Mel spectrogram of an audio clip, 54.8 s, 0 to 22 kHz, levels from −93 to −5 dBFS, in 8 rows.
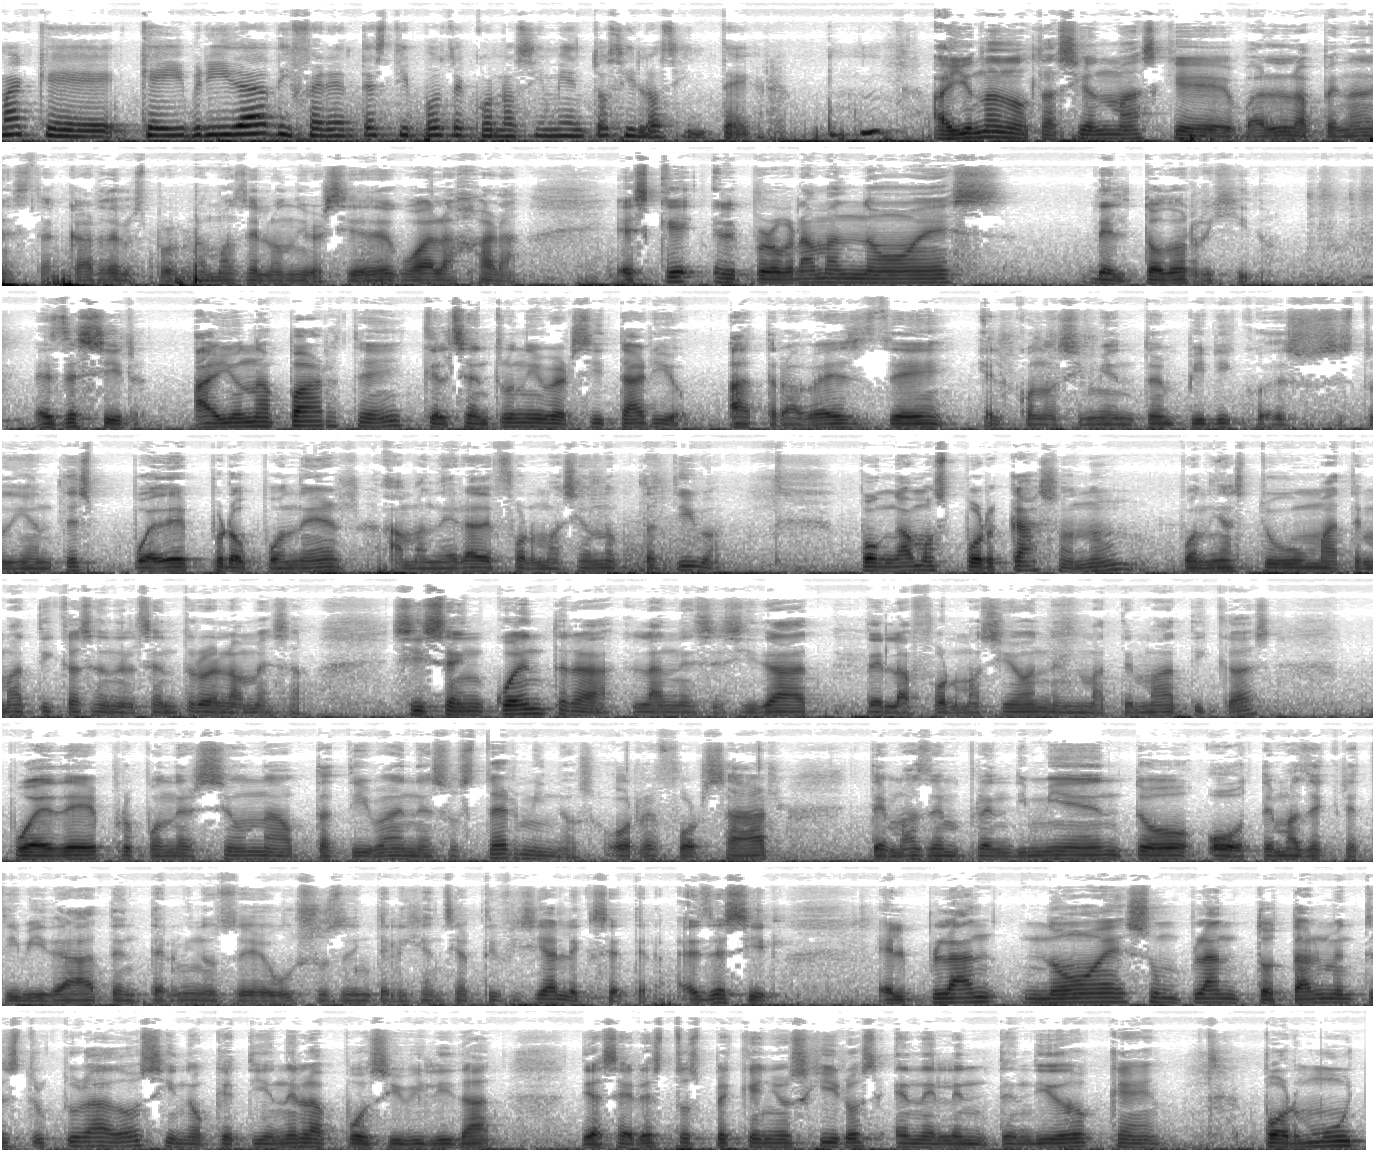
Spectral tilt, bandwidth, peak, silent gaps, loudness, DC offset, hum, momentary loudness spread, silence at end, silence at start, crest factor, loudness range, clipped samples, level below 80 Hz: -6 dB/octave; 17 kHz; 0 dBFS; none; -23 LUFS; under 0.1%; none; 10 LU; 0 s; 0 s; 20 dB; 5 LU; under 0.1%; -28 dBFS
